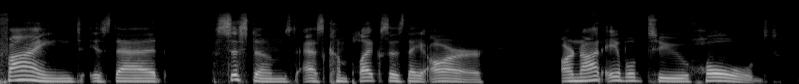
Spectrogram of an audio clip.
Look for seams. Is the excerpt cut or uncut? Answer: uncut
